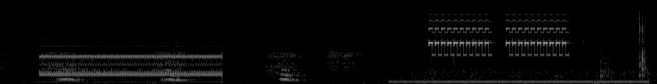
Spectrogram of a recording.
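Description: A telephone call going through: a steady ringback tone sounds for about two seconds, then after a pause a phone's electronic ringer trills in two short bursts near the end.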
